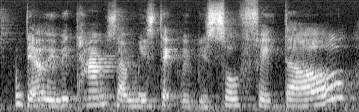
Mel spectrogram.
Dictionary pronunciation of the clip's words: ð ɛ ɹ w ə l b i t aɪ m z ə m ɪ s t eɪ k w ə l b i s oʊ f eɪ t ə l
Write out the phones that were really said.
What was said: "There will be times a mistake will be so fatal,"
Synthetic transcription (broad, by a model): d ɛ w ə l b i t aɪ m s ə m ɪ s t eɪ k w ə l b i s oʊ f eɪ t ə l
